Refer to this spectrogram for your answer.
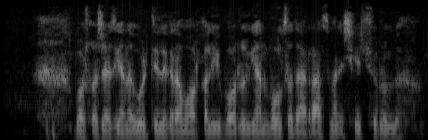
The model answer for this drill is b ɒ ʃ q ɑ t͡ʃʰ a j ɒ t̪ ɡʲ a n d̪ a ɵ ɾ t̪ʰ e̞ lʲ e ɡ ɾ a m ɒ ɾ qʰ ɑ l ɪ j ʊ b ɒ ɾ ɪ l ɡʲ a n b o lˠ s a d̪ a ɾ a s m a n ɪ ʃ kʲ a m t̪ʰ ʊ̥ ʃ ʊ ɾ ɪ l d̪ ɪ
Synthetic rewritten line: b ɒ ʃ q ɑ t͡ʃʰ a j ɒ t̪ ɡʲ a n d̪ a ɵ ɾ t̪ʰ e̞ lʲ e ɡ ɾ a m ɒ ɾ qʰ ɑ l ɪ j ʊ b ɒ ɾ ɪ l ɡʲ a n b o lˠ s a d̪ a ɾ a s m a n ɪ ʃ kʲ a t̪ʰ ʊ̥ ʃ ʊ ɾ ɪ l d̪ ɪ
